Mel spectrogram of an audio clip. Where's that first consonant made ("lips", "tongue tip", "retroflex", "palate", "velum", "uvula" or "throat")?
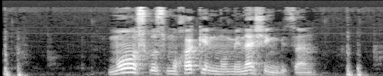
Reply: lips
